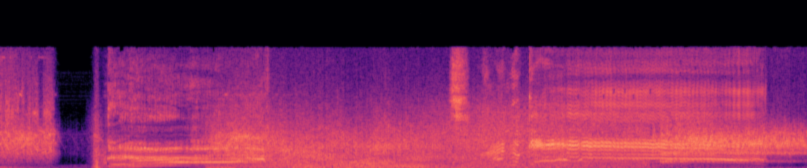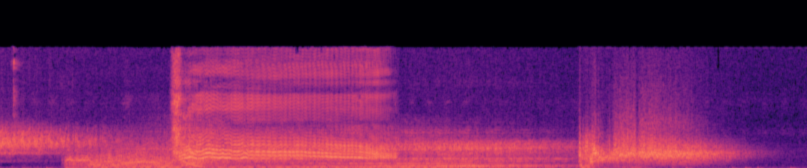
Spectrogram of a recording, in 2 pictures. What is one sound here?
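An energy blast roars and crackles.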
